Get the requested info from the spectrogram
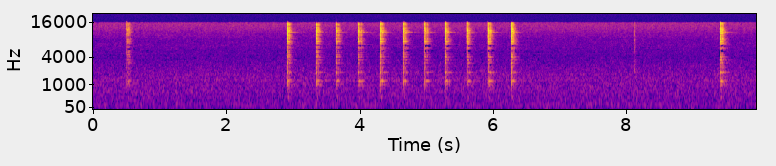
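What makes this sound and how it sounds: A long polished stainless steel pipe or rod, about 3 cm thick and likely hollow, lies horizontally on white foam-net supports on a lab bench with sensor cables attached, and is tapped along its length with a thin metal rod. After a faint early tap comes a quick run of eleven sharp metallic clinks with a mid-high ring and bright overtones. Each dies away almost at once, and one last louder tap comes near the end over a steady low hum.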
